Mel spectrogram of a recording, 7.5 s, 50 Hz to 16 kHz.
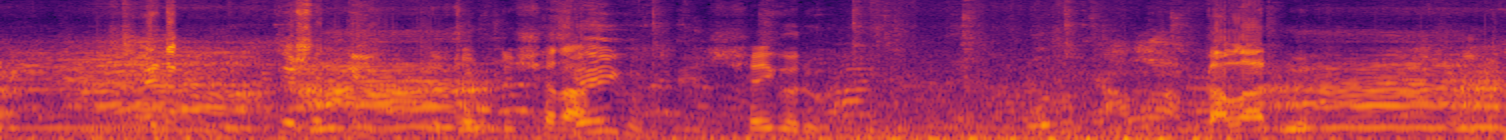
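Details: Market scene in Sylhet, Bangladesh, where Sahiwal bull calves are being bought in September 2025; a chorus of moos overlap almost continuously, bending up and down, over a steady murmur of people.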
